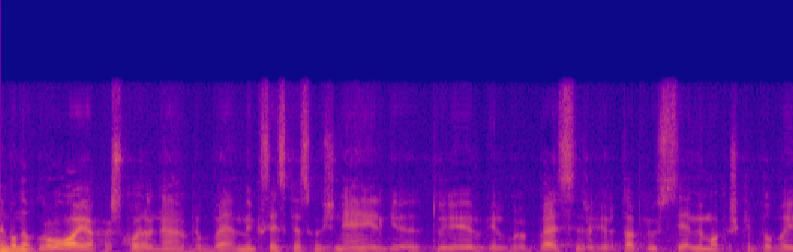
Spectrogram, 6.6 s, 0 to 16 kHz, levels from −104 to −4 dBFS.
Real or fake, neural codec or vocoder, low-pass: fake; codec, 16 kHz in and 24 kHz out, 0.8 kbps, FocalCodec, streaming, 65536 codes; 10.8 kHz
